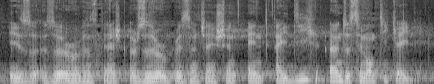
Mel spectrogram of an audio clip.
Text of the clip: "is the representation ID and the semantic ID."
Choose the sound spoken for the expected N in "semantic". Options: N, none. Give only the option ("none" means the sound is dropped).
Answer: none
